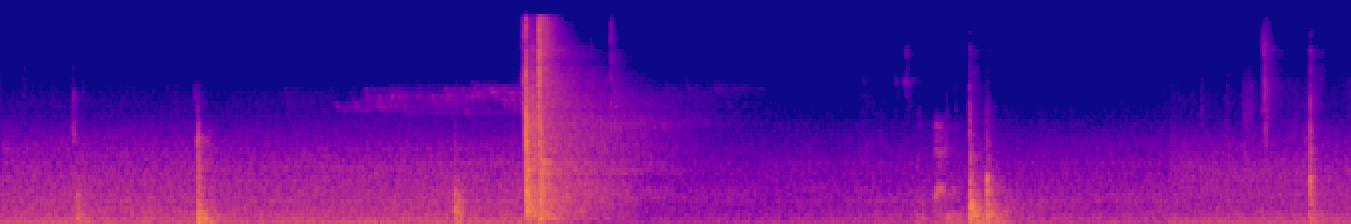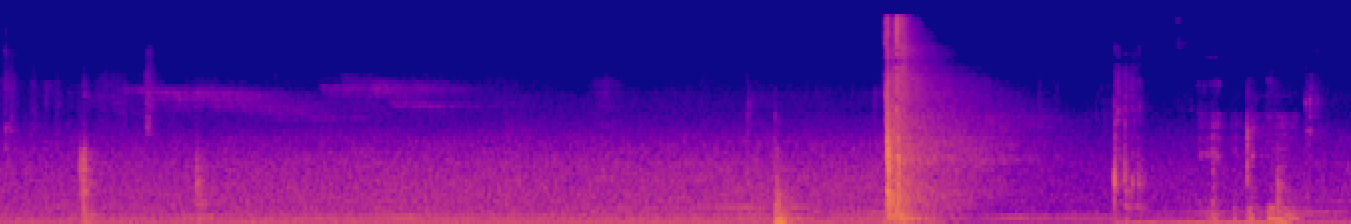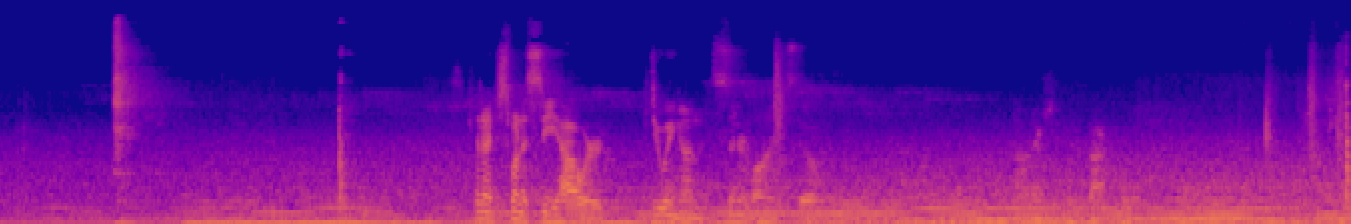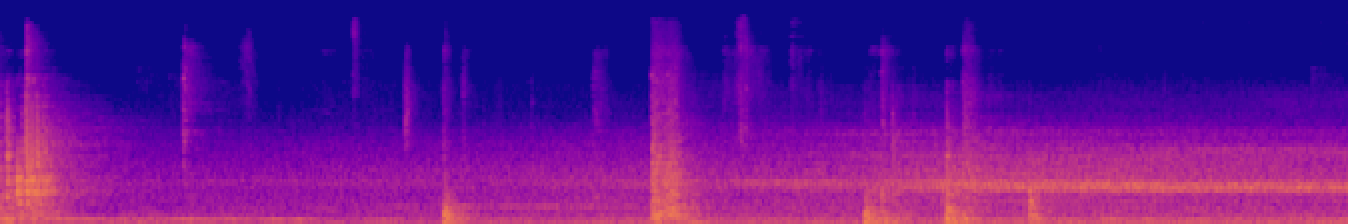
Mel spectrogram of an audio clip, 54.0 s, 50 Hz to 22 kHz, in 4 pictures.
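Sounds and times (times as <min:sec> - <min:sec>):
steady low hum: 0:00.0 - 0:54.0
nail gun firing: 0:05.2 - 0:06.2, 0:22.3 - 0:23.3.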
